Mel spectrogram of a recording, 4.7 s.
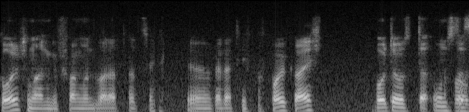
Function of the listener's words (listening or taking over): listening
